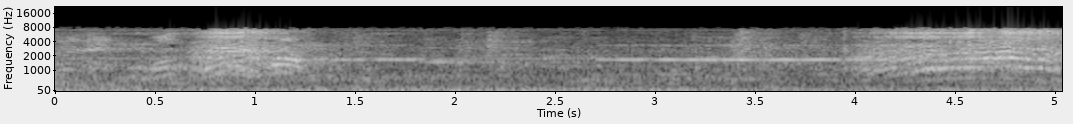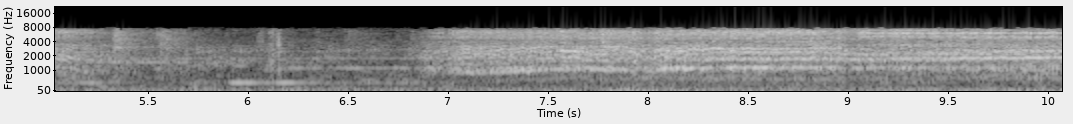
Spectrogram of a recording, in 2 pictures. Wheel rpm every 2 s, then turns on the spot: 10, 10, 60, 40, 150.
none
